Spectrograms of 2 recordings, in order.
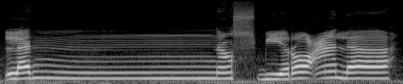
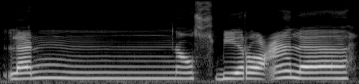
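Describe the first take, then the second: The two takes are said the same way.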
